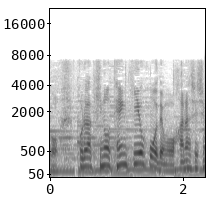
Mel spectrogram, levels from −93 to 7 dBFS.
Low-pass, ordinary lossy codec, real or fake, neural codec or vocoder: 7.2 kHz; none; real; none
